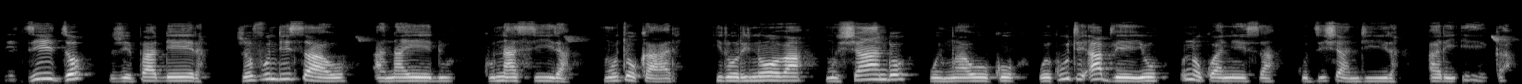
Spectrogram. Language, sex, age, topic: Ndau, male, 50+, education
